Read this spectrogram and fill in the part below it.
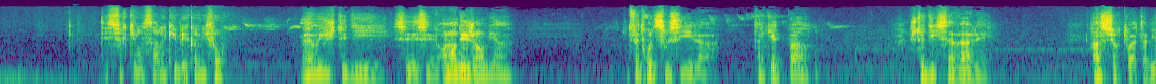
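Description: A middle-aged man talks at close range.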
